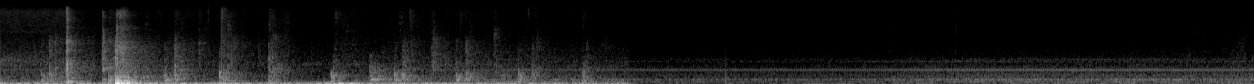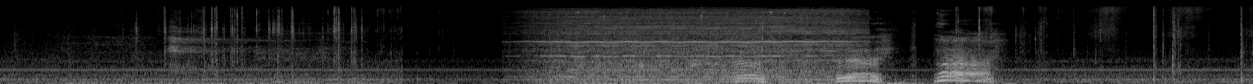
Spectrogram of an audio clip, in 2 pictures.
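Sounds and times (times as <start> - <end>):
motor-driven machine hiss and whine: 17.6 - 21.4.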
